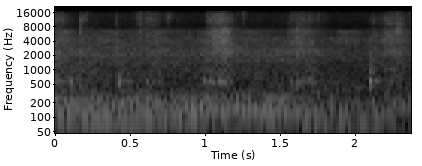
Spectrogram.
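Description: A small hand tool scraping and stirring wet cement mortar on a round tray, with a few short scrapes about half a second and a second in, over a steady low hum.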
